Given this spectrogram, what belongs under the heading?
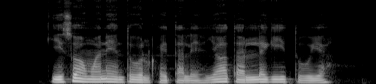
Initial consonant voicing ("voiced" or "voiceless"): voiceless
